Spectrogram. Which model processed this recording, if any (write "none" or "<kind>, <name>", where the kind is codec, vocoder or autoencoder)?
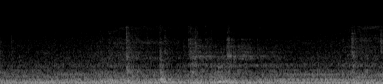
none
